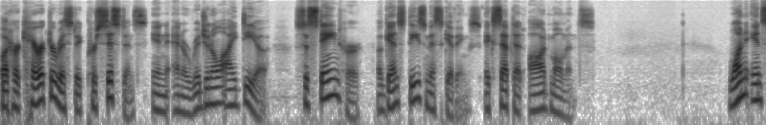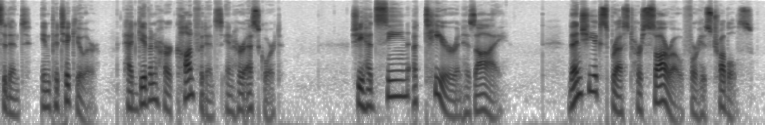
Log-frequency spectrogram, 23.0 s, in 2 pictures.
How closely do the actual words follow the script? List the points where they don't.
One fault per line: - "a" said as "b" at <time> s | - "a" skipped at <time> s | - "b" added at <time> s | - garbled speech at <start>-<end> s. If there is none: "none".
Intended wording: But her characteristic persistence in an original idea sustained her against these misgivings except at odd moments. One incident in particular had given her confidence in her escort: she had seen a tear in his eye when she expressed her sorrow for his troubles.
- "when" said as "then" at 20.0 s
